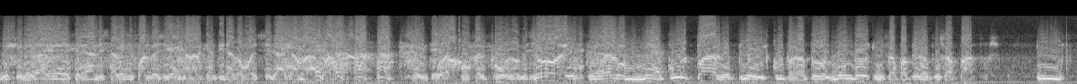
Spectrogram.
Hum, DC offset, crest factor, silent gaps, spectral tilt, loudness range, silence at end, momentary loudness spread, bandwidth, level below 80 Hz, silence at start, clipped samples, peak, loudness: none; under 0.1%; 10 dB; none; -4 dB/octave; 1 LU; 0 s; 3 LU; 10.5 kHz; -30 dBFS; 0 s; under 0.1%; 0 dBFS; -9 LUFS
